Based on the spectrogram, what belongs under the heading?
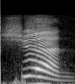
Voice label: "xuan4", mandarin, female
